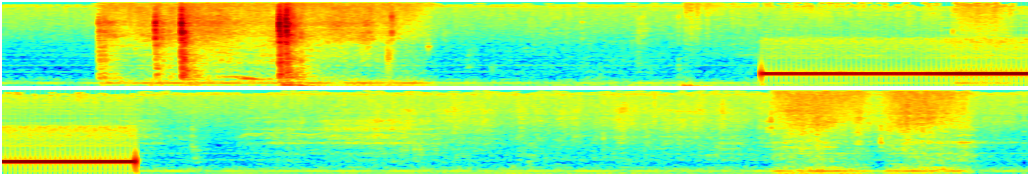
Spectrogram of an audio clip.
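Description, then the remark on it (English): A loud, steady telephone dial tone drones for about two seconds, framed by brief bursts of handling noise and a low background hum, with no one speaking. “You gotta introduce the phone call.”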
